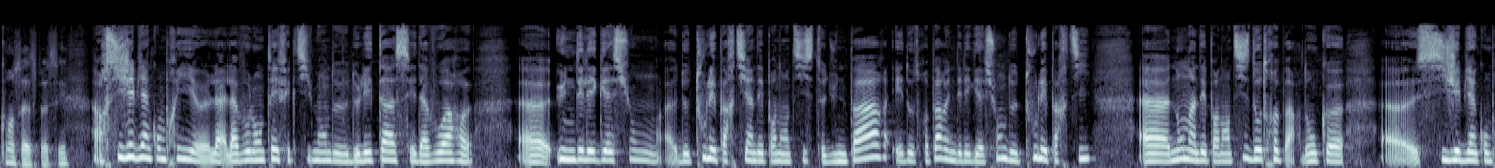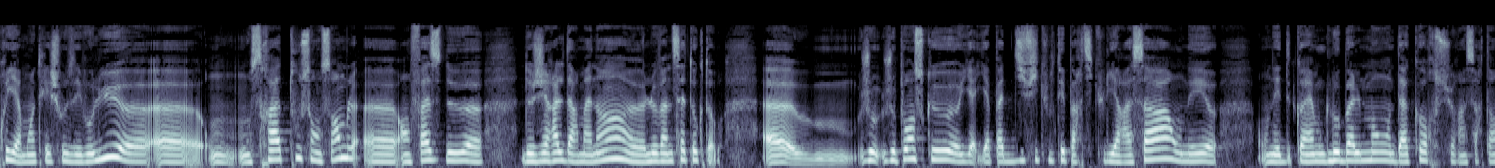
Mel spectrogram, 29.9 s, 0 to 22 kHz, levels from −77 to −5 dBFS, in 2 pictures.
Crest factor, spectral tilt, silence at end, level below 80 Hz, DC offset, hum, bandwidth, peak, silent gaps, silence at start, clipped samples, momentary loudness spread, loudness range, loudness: 14 dB; -5 dB/octave; 0 s; -50 dBFS; under 0.1%; none; 12 kHz; -2 dBFS; none; 0 s; under 0.1%; 8 LU; 2 LU; -16 LUFS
